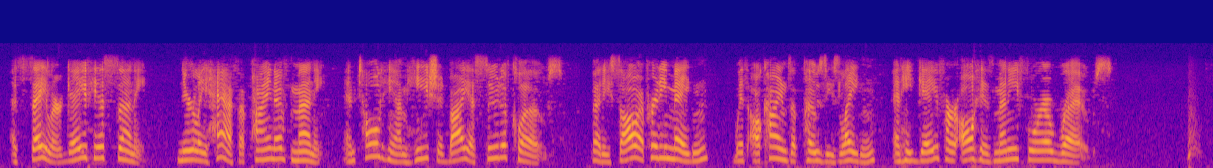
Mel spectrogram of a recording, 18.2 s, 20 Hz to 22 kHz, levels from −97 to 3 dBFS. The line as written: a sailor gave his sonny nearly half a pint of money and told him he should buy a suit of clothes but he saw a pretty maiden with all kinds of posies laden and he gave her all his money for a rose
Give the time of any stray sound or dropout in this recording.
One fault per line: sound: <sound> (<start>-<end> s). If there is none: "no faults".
sound: whoosh (17.8-18.1 s)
